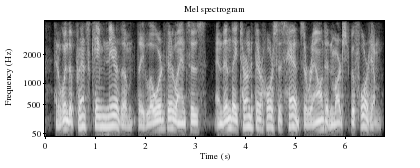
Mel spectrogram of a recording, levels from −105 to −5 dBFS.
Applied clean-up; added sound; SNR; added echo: none; none; none; none.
